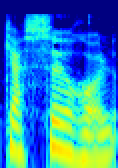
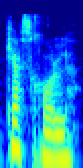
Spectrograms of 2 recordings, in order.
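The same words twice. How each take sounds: First: The middle vowel is pronounced as a syllable. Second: The middle vowel is dropped entirely. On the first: The speaker calls it wrong. "We don't say casserole" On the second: The speaker calls it right. "You see how we skip the middle E? ... we say casserole"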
